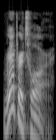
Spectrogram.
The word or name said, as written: repertoire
